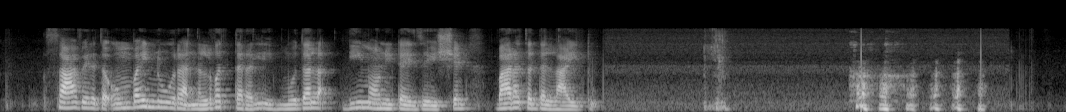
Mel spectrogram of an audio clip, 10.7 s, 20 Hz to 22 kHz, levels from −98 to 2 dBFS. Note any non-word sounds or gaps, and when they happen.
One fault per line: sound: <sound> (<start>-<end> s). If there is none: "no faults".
sound: laugh (7.0-7.4 s)
sound: laugh (8.5-9.9 s)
